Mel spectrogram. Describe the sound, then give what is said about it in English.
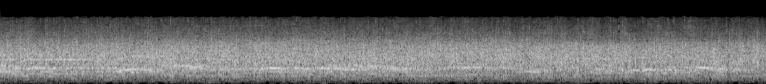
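An audience claps loudly and continuously and shouts unto God, a dense, steady wash of hands with raised voices blended into the noise, for several seconds without a break. “Somebody clap your hands and shout unto God.”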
